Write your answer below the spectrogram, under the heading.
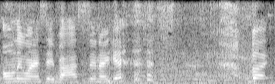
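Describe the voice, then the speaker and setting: A woman's voice: high voice, fairly even intonation, normal speed, poor audio. A young woman from Colombia who grew up in Miami, talking casually as a musician guest with many fillers and laughs. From Colombia, raised in Miami. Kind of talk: casual interview. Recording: loud music and crowd noise. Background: loud music and crowd.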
